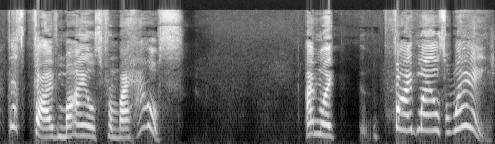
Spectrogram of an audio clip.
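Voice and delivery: high, slow astonished cry; amazed disbelief. Retold or imitated. Speaker recalling hearing a speaker from his town, astonished. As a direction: act stunned by the coincidence. Shocked at the coincidence.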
